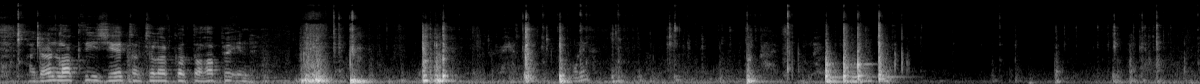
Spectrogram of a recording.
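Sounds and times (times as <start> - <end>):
metal parts knocking and clanking: 3.0 - 9.3.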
